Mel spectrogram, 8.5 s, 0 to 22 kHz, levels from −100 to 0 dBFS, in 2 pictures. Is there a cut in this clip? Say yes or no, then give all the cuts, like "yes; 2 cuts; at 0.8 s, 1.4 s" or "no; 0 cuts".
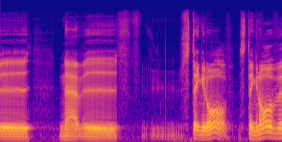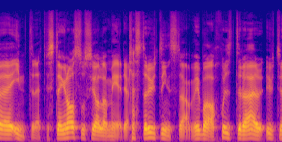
yes; 1 cut; at 6.1 s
